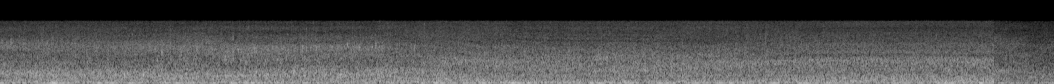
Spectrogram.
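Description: Ice-cold water rushes down a small waterfall near the Tirumalai Nambi cave temple in a loud, unbroken hiss and roar heard up close, easing slightly just before the end, with no voices.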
